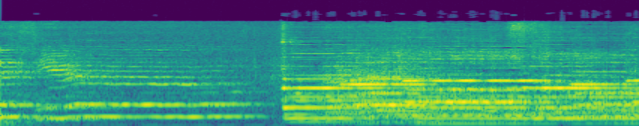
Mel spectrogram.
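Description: A single voice chanting a sung liturgical line. A little under two seconds in, organ and voices enter together on sustained chords.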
